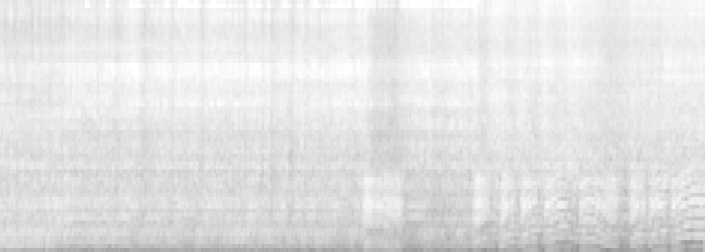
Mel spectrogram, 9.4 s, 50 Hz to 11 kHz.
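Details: Stihl HS45 hedge trimmer after carburetor work (new gasket, primer bulb, needle), run on fresh non-ethanol fuel, primed and choked: the small two-stroke catches and buzzes high, rising and falling cleanly with the throttle, with no misfires or stalling.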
